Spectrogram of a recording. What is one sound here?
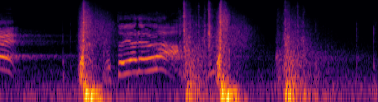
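Heavy blows land on a man's body.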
